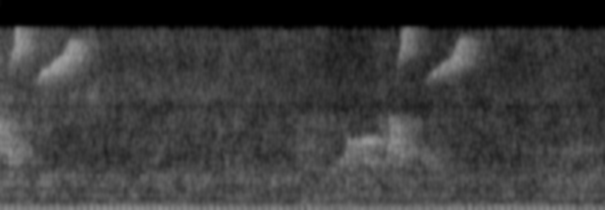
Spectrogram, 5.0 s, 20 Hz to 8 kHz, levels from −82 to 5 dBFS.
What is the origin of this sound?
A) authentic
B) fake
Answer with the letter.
A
